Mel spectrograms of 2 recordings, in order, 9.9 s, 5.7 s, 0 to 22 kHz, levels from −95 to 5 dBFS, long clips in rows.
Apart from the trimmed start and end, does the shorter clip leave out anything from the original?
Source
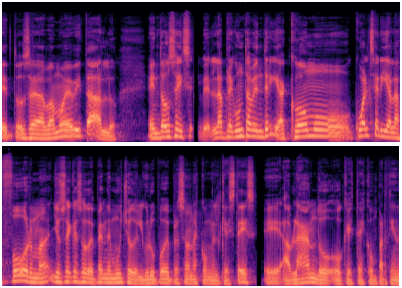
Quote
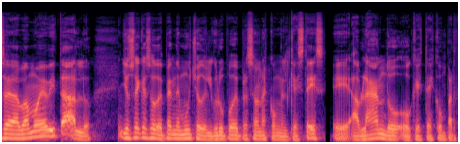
yes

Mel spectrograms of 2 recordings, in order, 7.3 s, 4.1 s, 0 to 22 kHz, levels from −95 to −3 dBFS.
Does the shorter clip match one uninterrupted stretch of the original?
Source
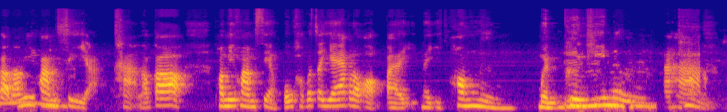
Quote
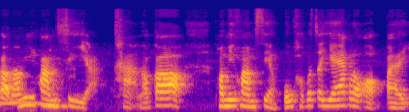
yes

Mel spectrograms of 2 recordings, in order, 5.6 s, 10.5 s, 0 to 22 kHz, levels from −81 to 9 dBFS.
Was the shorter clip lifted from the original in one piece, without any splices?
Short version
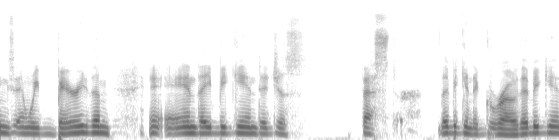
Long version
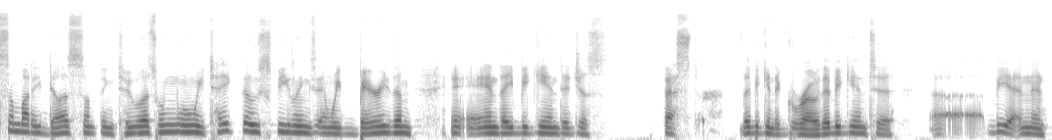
yes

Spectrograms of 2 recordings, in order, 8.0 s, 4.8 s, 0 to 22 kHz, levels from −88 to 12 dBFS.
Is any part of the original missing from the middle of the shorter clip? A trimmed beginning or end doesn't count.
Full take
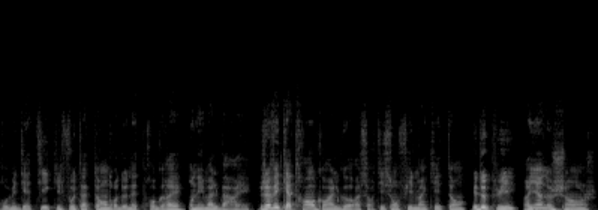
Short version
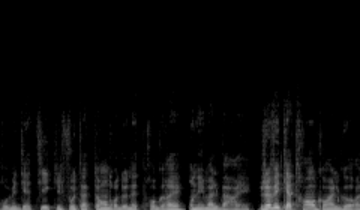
no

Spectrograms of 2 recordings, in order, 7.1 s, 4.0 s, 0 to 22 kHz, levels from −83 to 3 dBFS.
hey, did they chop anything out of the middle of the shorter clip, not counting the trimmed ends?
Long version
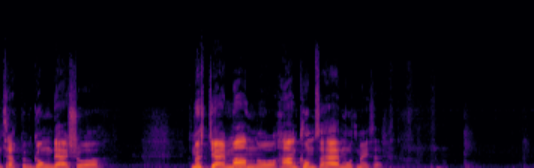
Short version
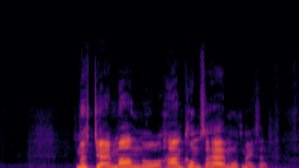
no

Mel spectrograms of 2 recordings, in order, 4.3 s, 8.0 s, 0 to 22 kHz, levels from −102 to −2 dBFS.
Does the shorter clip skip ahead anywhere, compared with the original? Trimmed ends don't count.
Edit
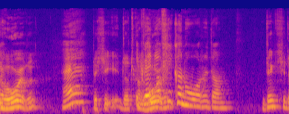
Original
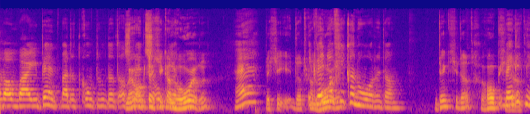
no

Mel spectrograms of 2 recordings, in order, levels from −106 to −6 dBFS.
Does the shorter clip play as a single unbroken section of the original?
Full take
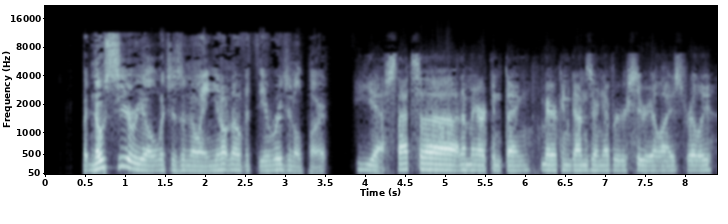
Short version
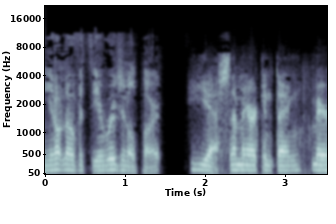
no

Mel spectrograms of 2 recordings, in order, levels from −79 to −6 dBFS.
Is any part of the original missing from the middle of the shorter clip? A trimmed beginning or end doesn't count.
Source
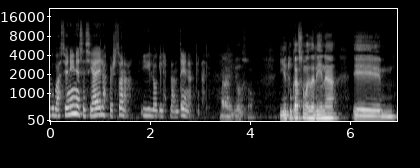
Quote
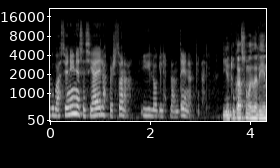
yes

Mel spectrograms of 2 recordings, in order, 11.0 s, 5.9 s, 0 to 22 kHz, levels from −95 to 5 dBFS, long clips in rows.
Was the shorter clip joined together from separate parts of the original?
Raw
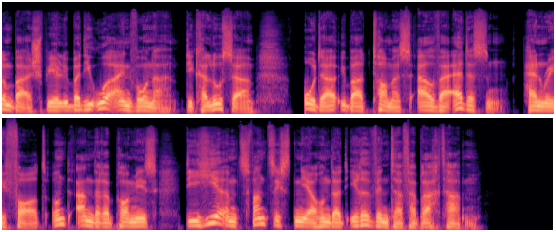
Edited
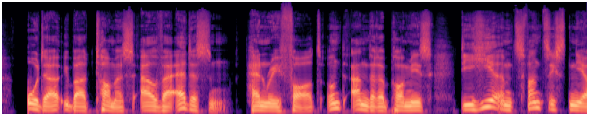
no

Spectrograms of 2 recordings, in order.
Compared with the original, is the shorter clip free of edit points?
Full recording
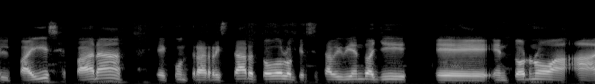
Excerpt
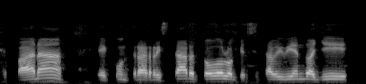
yes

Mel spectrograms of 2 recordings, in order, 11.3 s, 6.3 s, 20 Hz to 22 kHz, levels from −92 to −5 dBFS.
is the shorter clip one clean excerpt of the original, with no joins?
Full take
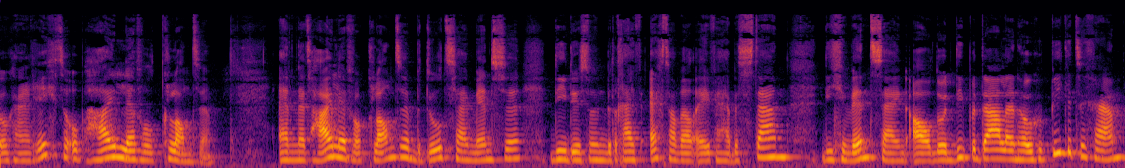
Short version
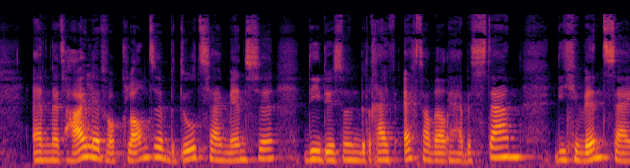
no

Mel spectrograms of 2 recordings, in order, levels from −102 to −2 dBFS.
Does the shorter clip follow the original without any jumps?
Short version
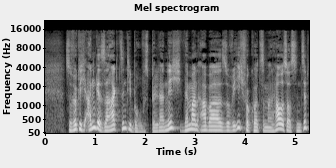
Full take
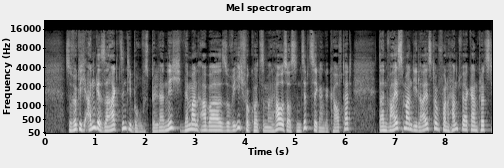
yes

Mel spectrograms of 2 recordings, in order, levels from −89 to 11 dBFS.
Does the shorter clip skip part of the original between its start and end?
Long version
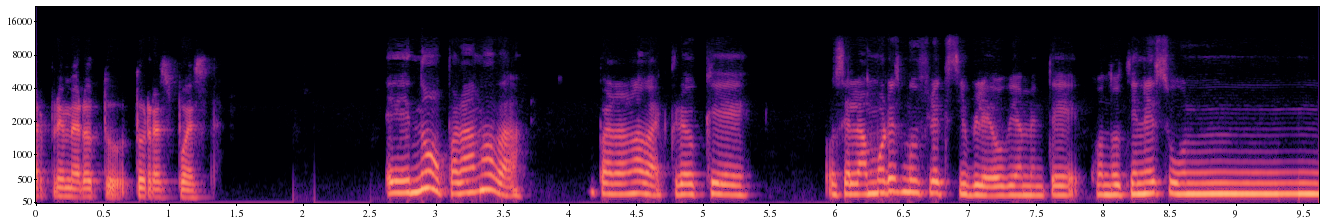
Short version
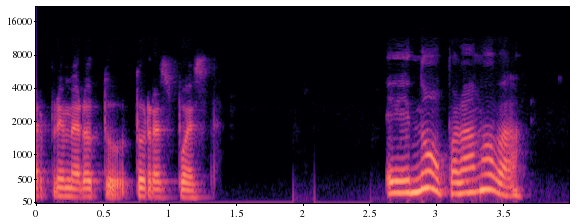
no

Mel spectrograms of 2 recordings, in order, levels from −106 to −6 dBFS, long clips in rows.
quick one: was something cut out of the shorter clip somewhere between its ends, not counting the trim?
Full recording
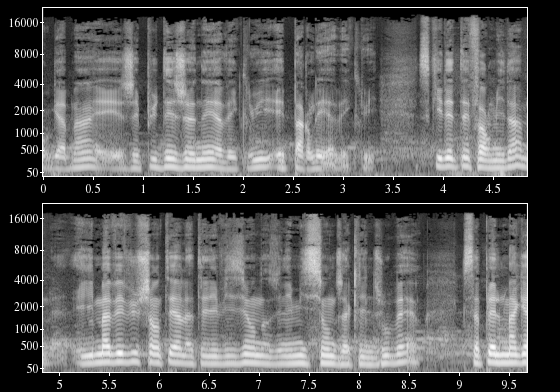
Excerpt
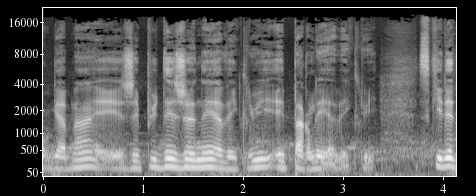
no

